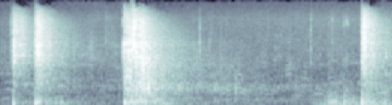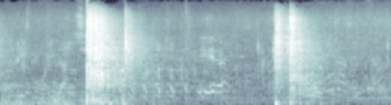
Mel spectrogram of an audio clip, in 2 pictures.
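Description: Black-powder muskets firing in scattered single shots, about eight in all and some in quick pairs, each followed by a long echoing tail.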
